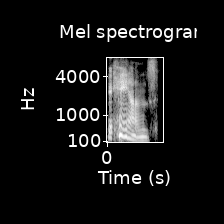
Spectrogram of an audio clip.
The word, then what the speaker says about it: Cairns: So when we're in Australia, we're going to go to Cairns. Is that how you say it, Linda? Cans, like 2 Okay.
